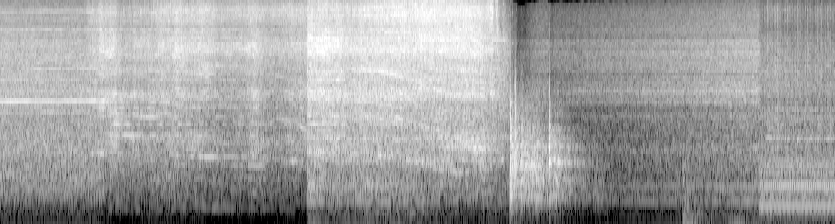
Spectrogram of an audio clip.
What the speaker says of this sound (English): I first started by rough cutting the boards to make it easier to run them through the jointer.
